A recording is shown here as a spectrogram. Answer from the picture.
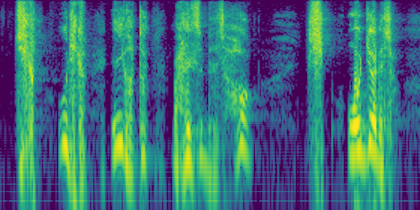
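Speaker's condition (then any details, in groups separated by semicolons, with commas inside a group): Cerebral palsy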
